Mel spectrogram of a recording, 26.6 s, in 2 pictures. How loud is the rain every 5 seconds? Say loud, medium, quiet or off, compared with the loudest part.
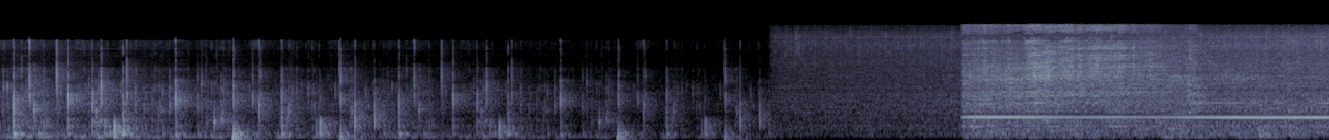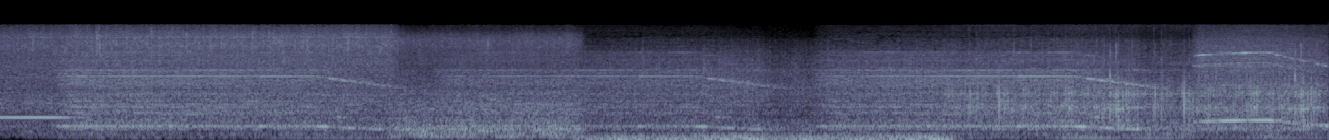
medium, quiet, medium, loud, loud, loud.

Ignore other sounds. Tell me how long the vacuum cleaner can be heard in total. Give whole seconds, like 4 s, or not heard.
17 s.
